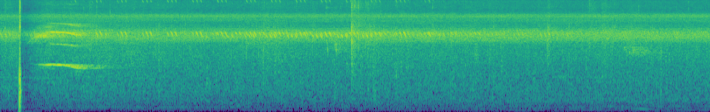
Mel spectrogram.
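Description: A sharp click, then one short, loud whistled bird call that falls slightly in pitch, over a steady high drone of insects.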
